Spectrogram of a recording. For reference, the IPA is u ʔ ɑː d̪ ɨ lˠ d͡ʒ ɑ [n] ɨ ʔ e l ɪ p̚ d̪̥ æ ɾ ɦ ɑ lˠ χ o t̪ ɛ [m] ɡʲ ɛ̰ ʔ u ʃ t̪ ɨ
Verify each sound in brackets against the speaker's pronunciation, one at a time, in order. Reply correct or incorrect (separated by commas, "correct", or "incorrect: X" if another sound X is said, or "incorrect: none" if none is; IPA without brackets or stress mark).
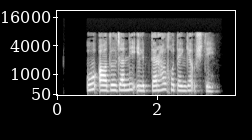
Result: incorrect: nː, incorrect: ŋ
